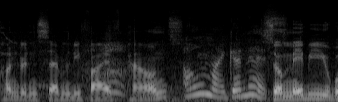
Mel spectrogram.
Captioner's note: gasps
